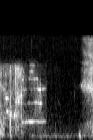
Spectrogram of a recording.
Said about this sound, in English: Was that a cat meowing at the end of that call? I think so. Yeah.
